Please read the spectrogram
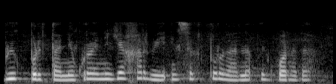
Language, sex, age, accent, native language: Uzbek, female, under 19, Qashqadaryo, Uzbek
